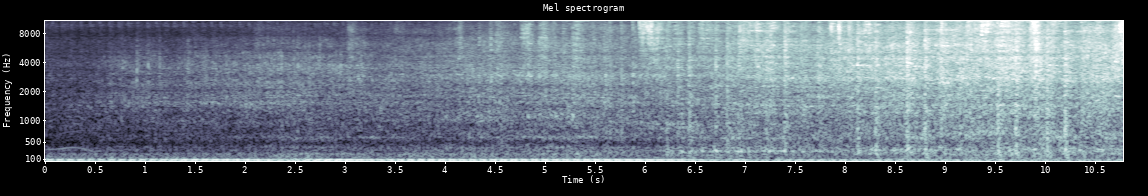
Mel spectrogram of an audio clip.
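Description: Pakistan Railways diesel locomotive passing close by: a low, pulsing engine drone that grows louder as it approaches, then from about six seconds in the clatter of the passenger coaches' wheels over the rail joints as the train goes by.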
